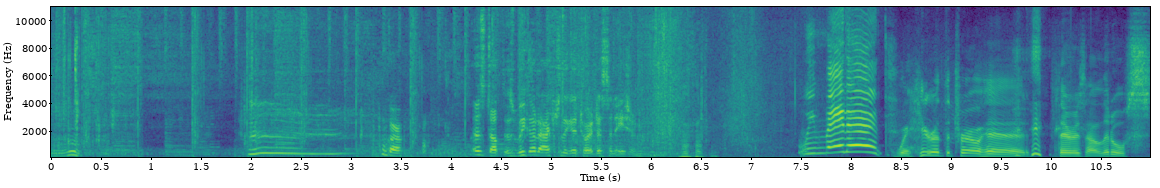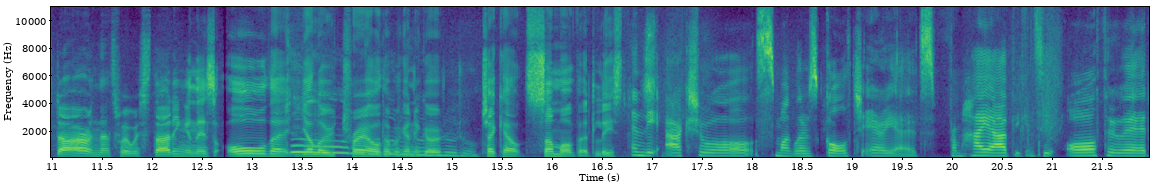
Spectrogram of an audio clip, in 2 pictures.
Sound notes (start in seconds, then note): 1.9 sighs happily; 9.6 chuckles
